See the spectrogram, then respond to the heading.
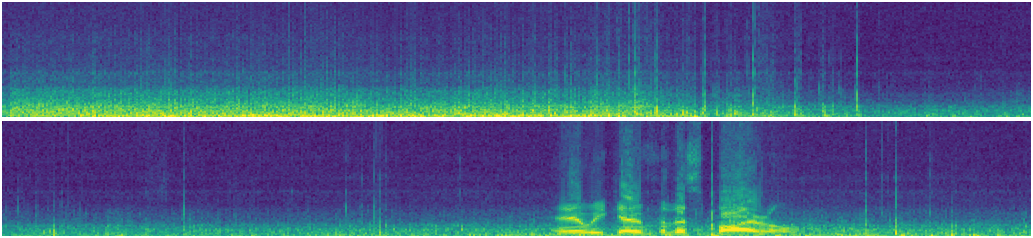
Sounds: speech

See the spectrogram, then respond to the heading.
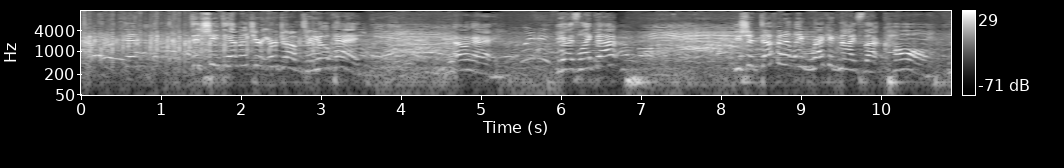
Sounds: cheering
crowd

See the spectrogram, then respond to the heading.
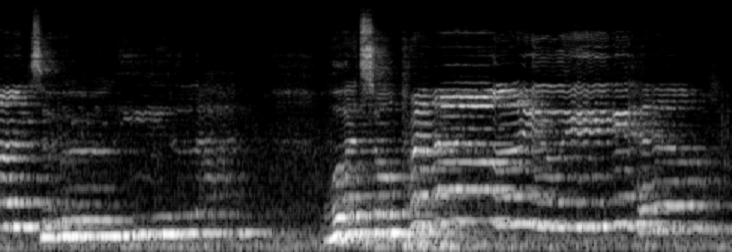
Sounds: female singing

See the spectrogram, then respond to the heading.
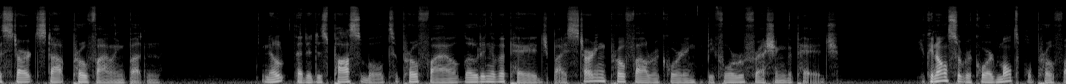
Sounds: speech

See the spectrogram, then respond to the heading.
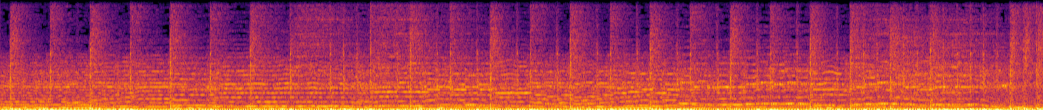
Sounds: guitar
strum
music
musical instrument
plucked string instrument

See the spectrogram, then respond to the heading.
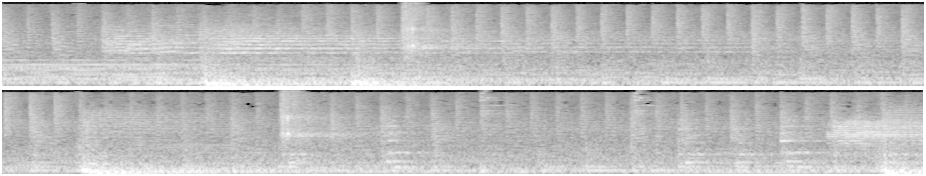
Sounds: music

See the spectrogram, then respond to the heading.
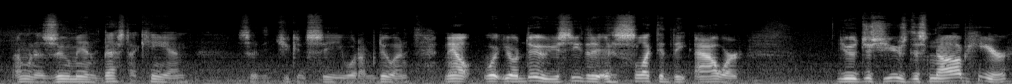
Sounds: speech

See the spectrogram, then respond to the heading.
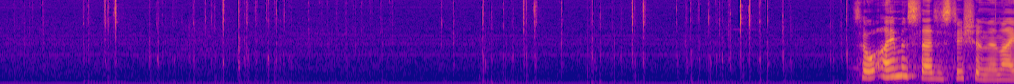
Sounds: speech

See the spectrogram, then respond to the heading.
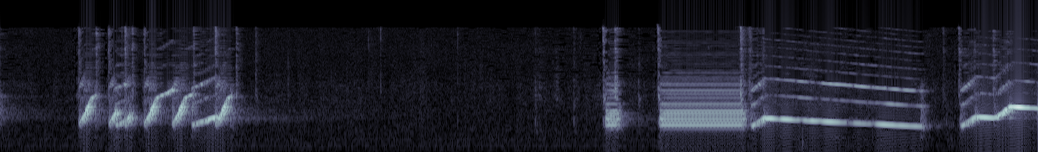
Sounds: siren

